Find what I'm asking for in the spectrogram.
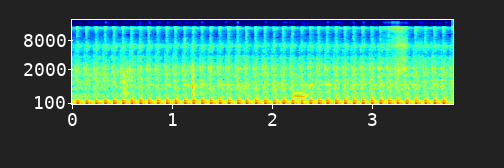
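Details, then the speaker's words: Yamaha Vixion after ECT sensor replacement, radiator fan had run with cold engine: cold start at 32°C, steady single-cylinder thump about 220 beats a minute, no fan whir; normal cold idle, fan now quiet. "Di sini putaran mesin, temperatur mesinnya di 32 derajat teman-teman ya."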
